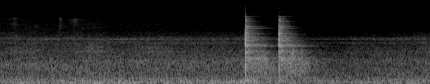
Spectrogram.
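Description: Two sharp metal clanks, about a third of a second apart, roughly two and a half seconds in, over a steady low background noise. They come from the radio tower's metalwork as the climber moves on it, a noise he finds hard to keep down.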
